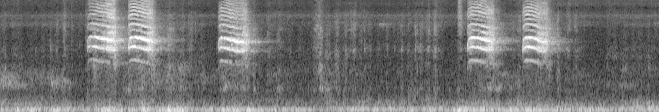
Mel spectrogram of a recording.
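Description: A bird calling outdoors: five short calls, a pair near the start, a single one a couple of seconds later, and another pair near the end.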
